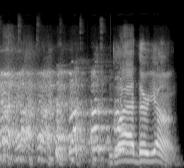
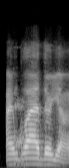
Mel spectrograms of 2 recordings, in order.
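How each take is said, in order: First: Slow, high gushing; mock enthusiastic declaration. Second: Said in the usual way. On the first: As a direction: overdo the gladness. Exaggerated first take.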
